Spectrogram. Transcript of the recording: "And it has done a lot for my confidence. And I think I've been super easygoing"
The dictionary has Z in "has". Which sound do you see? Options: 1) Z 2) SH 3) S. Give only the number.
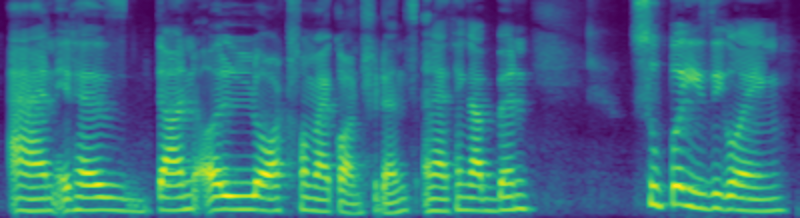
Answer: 1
